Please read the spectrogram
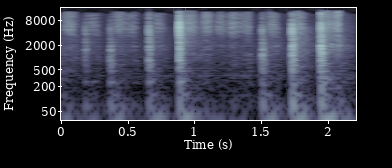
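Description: Chalk writing on a blackboard: a quick run of short taps and scrapes, one for each stroke, as Chinese characters are written by hand.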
